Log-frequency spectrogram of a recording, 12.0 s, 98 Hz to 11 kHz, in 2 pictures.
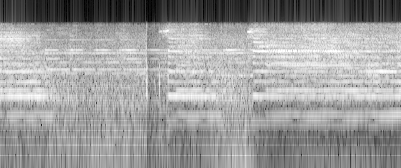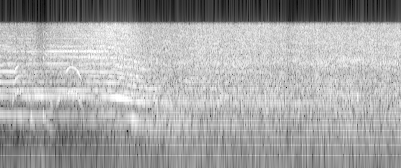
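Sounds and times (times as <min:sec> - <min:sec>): train horn blasts: 0:00.0 - 0:00.8, 0:02.5 - 0:10.4
train rumble: 0:00.0 - 0:12.0.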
